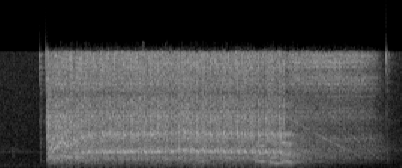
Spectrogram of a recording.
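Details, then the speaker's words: Mercury Sable with an intermittent no-start and no codes (won't restart after shutdown, starts after sitting): the starter whirs evenly for about three seconds but never catches. Relay clicks, yet the fuel gauge reads only about half a pound. No fuel pressure. "so we still don't have any fuel pressure"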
